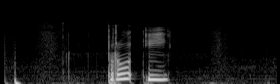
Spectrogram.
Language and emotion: Russian, neutral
